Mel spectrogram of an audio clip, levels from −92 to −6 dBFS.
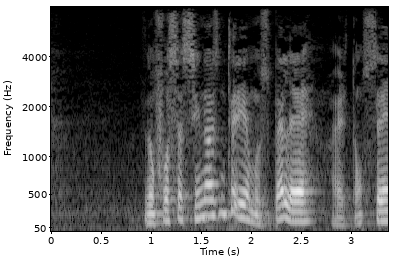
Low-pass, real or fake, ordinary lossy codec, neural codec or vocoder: none; real; none; none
